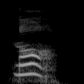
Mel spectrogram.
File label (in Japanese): "ノー", kawaii voice; ASMR; 色々なワンショット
